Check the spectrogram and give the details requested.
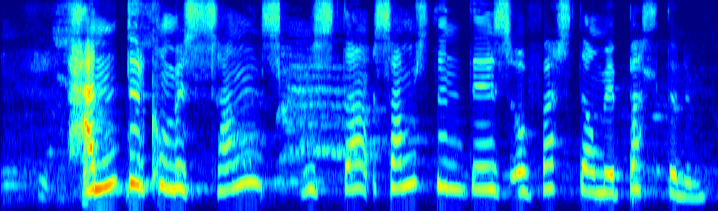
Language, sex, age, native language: Icelandic, male, 11, Icelandic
